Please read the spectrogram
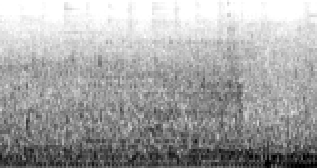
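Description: Water washing and rippling along the hull of an electric narrowboat under way, over a low steady hum, with no engine noise of a diesel.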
